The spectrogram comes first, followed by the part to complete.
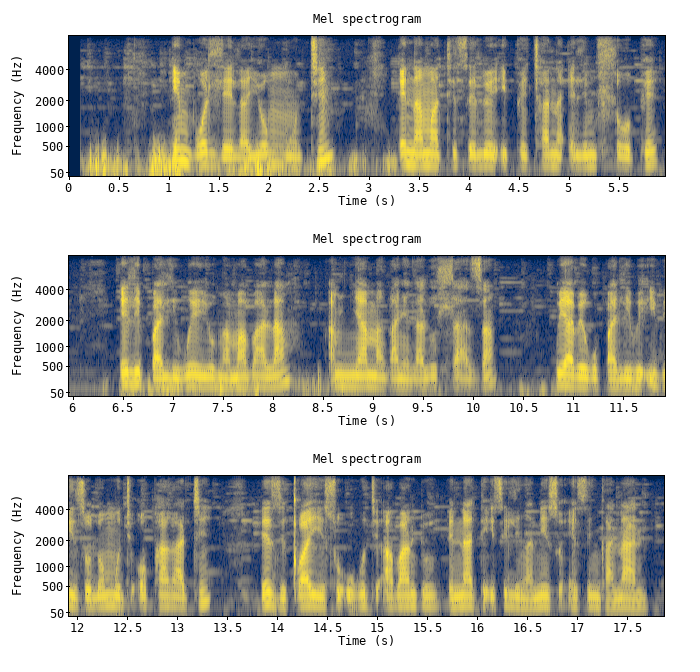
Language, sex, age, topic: North Ndebele, male, 25-35, health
